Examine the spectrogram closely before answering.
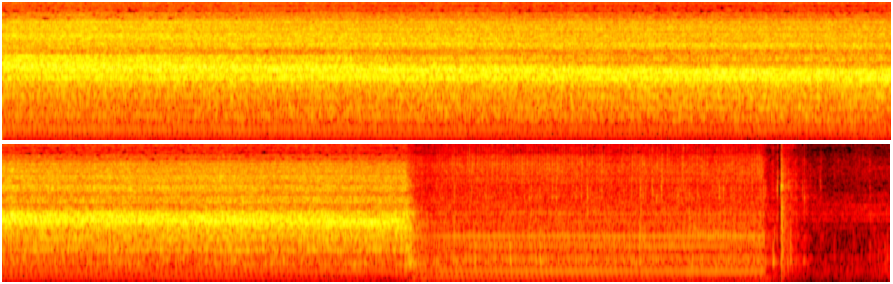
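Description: An espresso machine's pump hums while it pulls a shot.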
